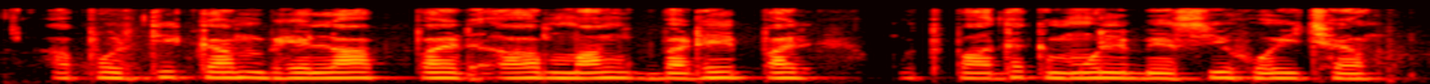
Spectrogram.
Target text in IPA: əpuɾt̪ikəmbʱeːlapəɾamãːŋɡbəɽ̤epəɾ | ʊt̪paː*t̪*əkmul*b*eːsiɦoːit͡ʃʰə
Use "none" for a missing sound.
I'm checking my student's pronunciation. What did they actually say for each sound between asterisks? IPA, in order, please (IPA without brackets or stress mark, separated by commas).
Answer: d̪, b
